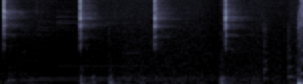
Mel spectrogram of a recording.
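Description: Four sharp clicks evenly spaced about half a second apart: a tempo count-in just before a folk band with violin and accordion starts to play.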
